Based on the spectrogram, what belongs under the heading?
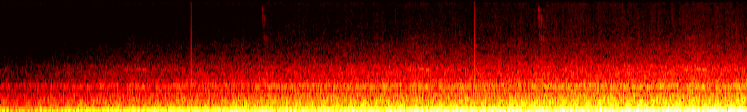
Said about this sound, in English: This is me back in the car again, as you can tell from the loud noise.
